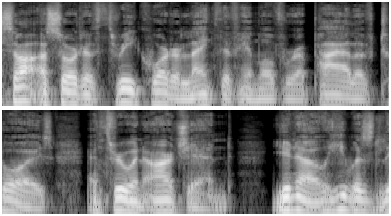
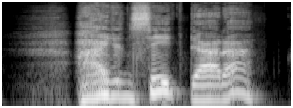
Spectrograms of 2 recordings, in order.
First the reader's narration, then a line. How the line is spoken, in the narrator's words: cried Jip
